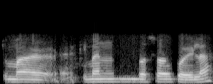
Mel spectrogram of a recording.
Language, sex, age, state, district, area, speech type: Assamese, male, 30-45, Assam, Nagaon, rural, conversation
